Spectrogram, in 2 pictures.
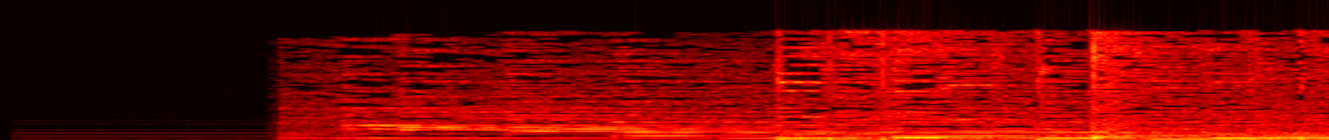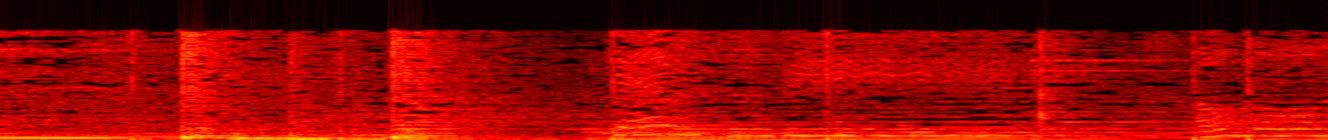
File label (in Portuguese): Aniversário Neutro Evangelico FEMININO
